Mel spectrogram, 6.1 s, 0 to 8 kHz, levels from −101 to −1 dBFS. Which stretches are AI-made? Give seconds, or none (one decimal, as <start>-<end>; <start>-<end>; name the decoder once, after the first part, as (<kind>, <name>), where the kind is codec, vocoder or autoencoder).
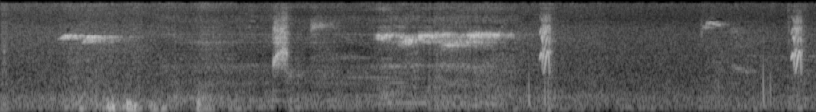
1.2-3.9 (codec, SNAC)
